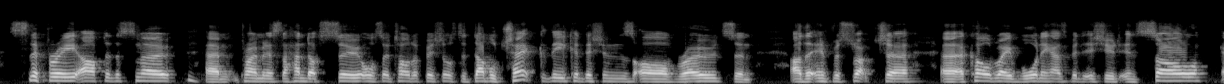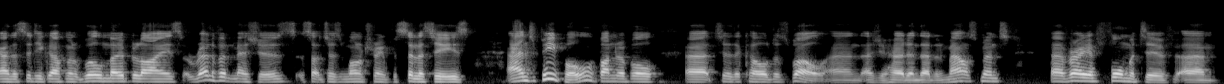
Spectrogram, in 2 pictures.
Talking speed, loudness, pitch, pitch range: 155 wpm, -18 LUFS, 135 Hz, 125-150 Hz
